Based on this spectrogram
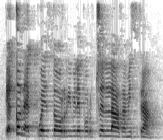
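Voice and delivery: disgusted giant. A narrator's reading. Giant protesting the coffee to the queen, disgusted. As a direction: complain about a revolting drink.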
